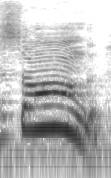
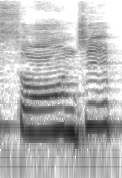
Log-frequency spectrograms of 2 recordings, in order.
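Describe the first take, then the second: First: The word ends with a hard G sound. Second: The word ends with a soft J sound. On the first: The speaker calls it right. "इसे गा पढ़ा जाएगा" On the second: The speaker calls it wrong. "अब आप इसे सॉन्ज पढ़ेंगे तो ये गलत हो जाएगा"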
